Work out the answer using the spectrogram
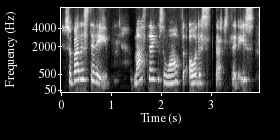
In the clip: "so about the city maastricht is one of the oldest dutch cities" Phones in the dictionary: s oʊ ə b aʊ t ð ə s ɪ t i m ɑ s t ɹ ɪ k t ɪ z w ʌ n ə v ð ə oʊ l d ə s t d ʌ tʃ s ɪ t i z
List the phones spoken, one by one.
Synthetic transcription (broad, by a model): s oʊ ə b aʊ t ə s ɪ t i m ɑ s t ɪ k ɪ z w ʌ n ə v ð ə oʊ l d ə s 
